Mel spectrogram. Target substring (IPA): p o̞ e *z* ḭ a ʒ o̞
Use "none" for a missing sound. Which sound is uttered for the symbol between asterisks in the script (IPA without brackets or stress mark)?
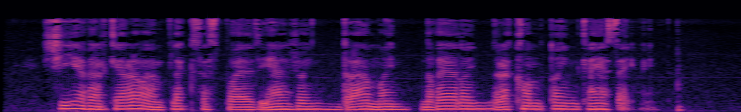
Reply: z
